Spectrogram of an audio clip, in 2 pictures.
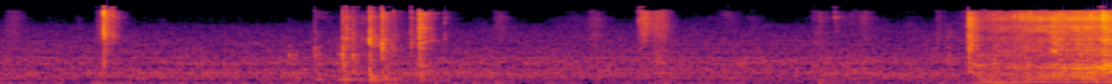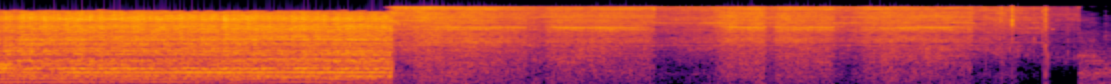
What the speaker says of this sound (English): Time to put this on the bandsaw.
